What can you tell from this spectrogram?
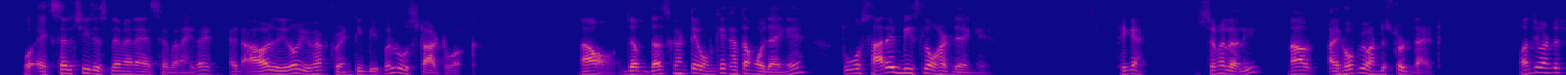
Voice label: voice message; Time and Work (Math)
